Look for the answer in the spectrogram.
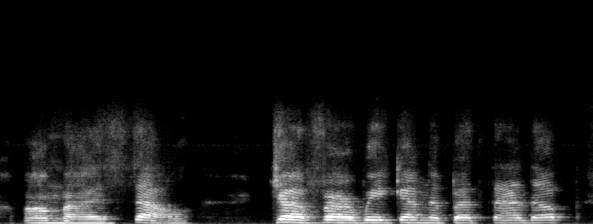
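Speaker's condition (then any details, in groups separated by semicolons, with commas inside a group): Spinocerebellar ataxia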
